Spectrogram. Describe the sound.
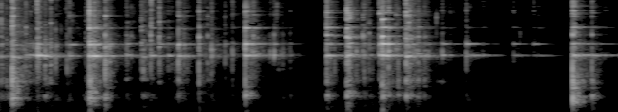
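A spoon stirring a honey cocktail in a glass, giving many bright, ringing clinks in quick irregular runs separated by short pauses.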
